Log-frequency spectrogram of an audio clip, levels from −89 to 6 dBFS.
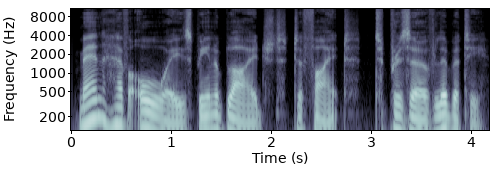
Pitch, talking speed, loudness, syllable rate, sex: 100 Hz, 145 wpm, -19 LUFS, 4.5 syllables/s, male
